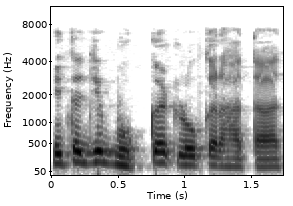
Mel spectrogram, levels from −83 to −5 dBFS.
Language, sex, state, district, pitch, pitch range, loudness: Marathi, male, Maharashtra, Nagpur, 135 Hz, 115-170 Hz, -15 LUFS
